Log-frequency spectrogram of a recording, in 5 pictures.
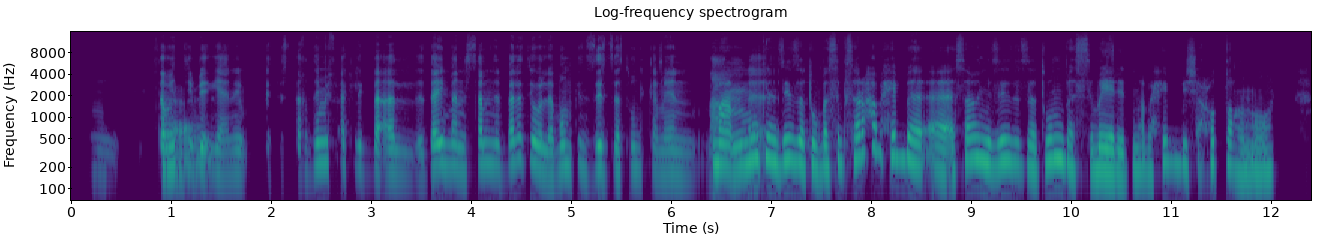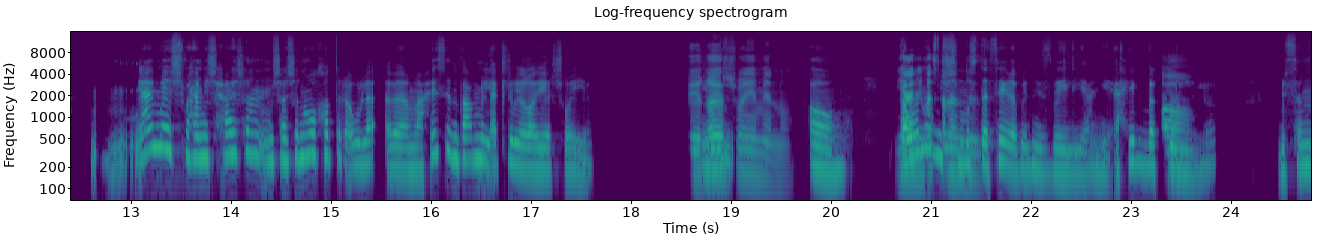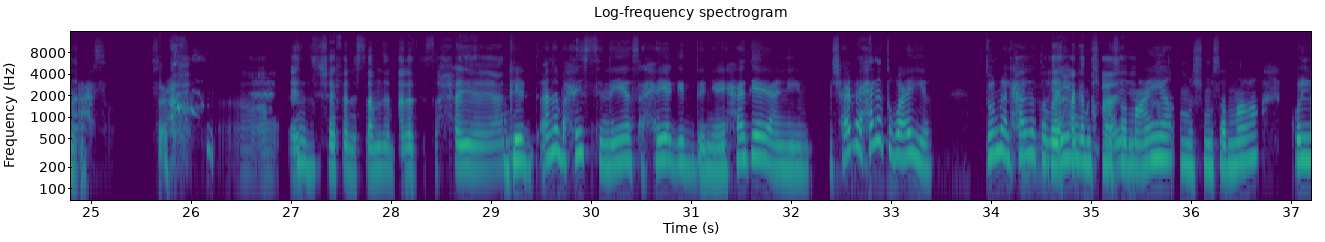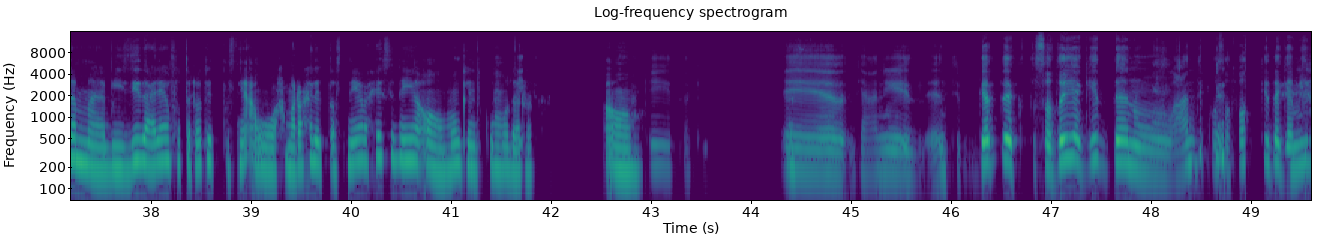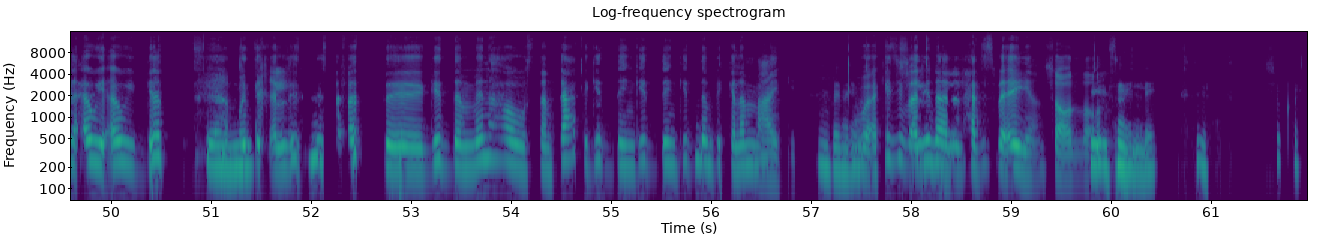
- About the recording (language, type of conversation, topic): Arabic, podcast, ازاي بتتعامل مع بواقي الأكل وتحوّلها لأكلة جديدة؟
- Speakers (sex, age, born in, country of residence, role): female, 35-39, Egypt, Egypt, guest; female, 65-69, Egypt, Egypt, host
- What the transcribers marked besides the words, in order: tapping; laughing while speaking: "صراحة"; other background noise; laughing while speaking: "تمام"; unintelligible speech; chuckle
